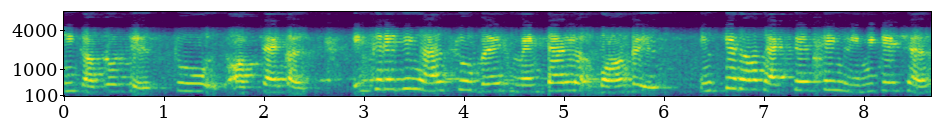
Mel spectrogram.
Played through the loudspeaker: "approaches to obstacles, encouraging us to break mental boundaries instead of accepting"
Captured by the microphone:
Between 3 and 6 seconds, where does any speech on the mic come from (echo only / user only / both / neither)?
echo only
